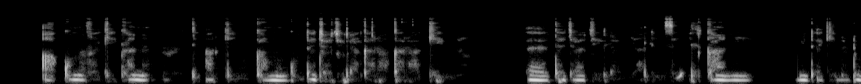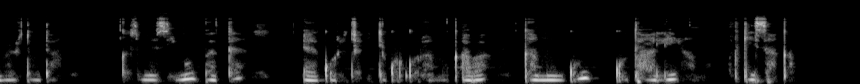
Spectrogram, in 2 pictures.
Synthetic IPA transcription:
ʔɐkːʊmɐfɐkʰeːkʰɐnɐɪrːɐt̪ːɪ̥ɐɾɡɪnʊɡ̥ɐmʊŋkʊnt̪ɐd͡ʒaːd͡ʒɪlaɡ̥ɐɾaːɡ̥ɐɾaːkʰeːnːa | t̪ʰɐd͡ʒaːd͡ʒɪlɐjaːleːsɛɪlkʰaːn | mɪd̪ɐɡɪnɐd̪ʊbɐɾt̪oːt̪ɐ | ɐkːɐ̥sʊmɐsɪmːo̞ːb̥ɐkːɐ | kʼʊɾɪt͡ʃːɐɪt̪ːɪɡ̥ʊɾɡʊɾɐmʊkʼɐβa | ɡ̥ɐmuŋkʊn | kʰʊt̪ʰaːleːhɐmːɐɔfke̞ːsːaːkʼɐ̥bɐ

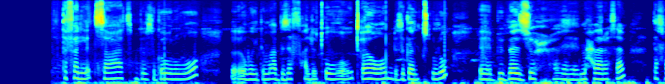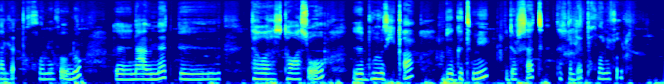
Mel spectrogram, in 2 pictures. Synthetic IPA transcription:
t̪ʰɐfɐlːɐt̪ʼu̥sɐβat̪bɨzɨɡɐβɾɨwo̞ | wɔjd̪ɨmːabɨzɐfa̰lɨt̪ʼuwot̪ʼɨɐwombɨzɨɡɐlt͡sʼɨlu | bɨbɐzuħmaħbɐɾɐsɐβt̪ʰɐfɐlːɐt̪ʼi̥xɨ̥xo̞nujɪxɨ̰ʔlu | nɨaβɨnːɐt̪bɨ | t̪ʰɐwasʔobɨmuzikʼabɨɡɨt̪ʼmibɨd̪ɨɾsɐt̪ʰːɐfɐlːɐt̪ʼixɨxonujɪxɨʔlu

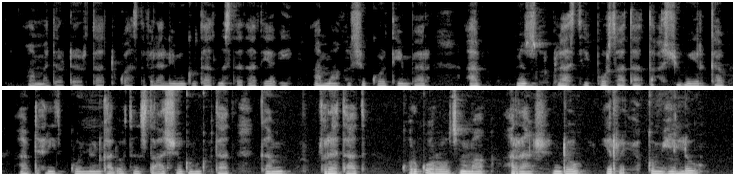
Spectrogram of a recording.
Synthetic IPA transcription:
ʔaβmɐd̪ɐɾd̪ɐɾt̪ʰat̪̚d̪̥uɡʰʷanz̥ɨt̪ʰɐfɐlalɐjumɨɡɨbɨt̪ʰat̪mɐst̪ʰɐt̪ʰat̪jaʔi | aβmaʔxɐlʃɪkʰːoɾt̪ʰe̞mbʰɐɾ | ʔaβ | nɨt͡sʼuɾplast̪ʰik̚bʰoɾsat̪ʰat̪ʰːɐʕaʃiβujɪɾɨkːɐβ | ʔaβd̪ɨħɾit̪bɨkʰonunkʰalʔo̞t̪ʰɨnzɨt̪ʰɐʕaʃɐɡumɨɡɨβɨt̪ʰat̪kʰɐm | fɨɾɐt̪ʰat̪ | kʼɨɾkʼuɾot͡sʼɨmːaː | ɾanʃɨnd̪o̞ | jɪrɐʔjokʰːumhilːɐu

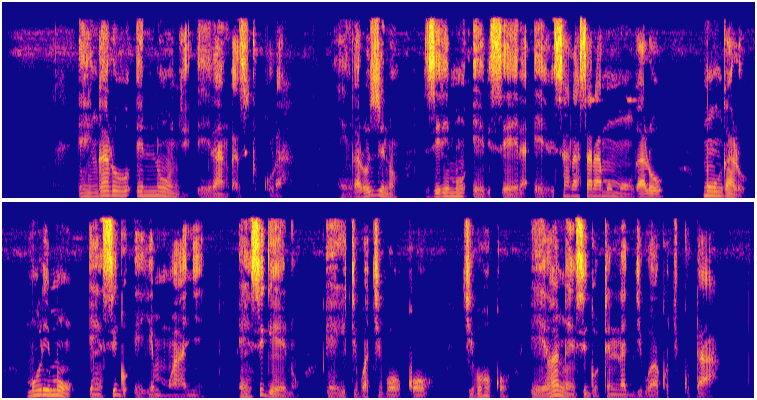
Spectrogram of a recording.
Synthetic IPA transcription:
e̞ŋɡalo̞e̞nːuːɲɟieɾaŋɡa̰zitu̥kula | eŋɡalo̞zino̞ | ziɾimue̞βise̞ːɾa̰eβḭsalasalamumuːŋɡalo | muːŋɡalo̞̰ | mulimu | e̞nsiɡo̞e̞je̞mumwaːɲi | e̞nsiɡe̞ːno̞ | e̞jitiβwaciβo̞ːko̞ | ciβo̞ːko̞̰ | eɾaŋɡe̞ːnsiɡo̞te̞nːaɟːiβwaːko̞ci̥kuta̰

